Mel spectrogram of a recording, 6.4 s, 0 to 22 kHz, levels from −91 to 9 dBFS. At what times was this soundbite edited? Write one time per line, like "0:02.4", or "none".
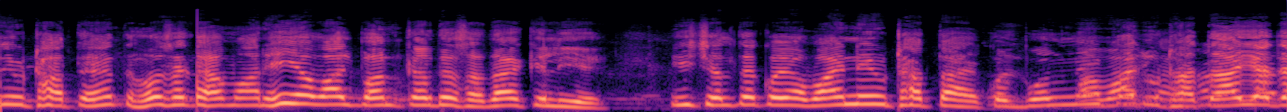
0:05.4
